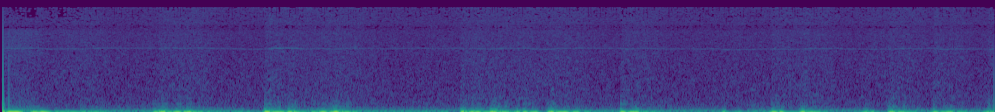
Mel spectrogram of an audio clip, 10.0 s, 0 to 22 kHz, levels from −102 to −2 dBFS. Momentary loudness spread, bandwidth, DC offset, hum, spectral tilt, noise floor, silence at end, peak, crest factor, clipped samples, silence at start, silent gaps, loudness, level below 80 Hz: 7 LU; 16.5 kHz; under 0.1%; none; -4.5 dB/octave; -56 dBFS; 0 s; -24 dBFS; 14 dB; under 0.1%; 0 s; none; -58 LUFS; -50 dBFS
